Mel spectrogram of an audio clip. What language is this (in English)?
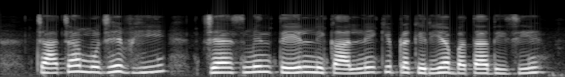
Hindi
